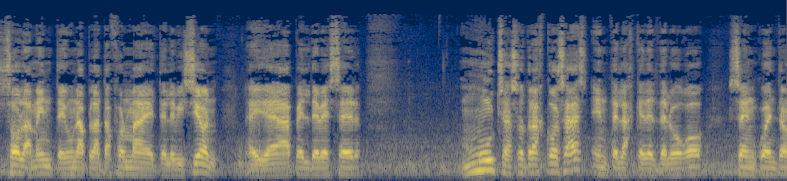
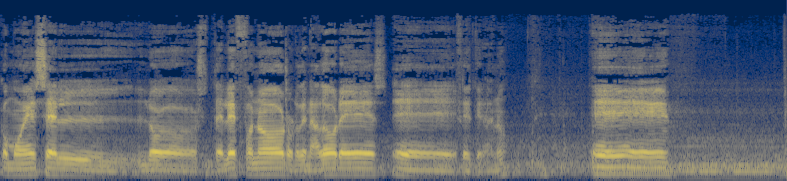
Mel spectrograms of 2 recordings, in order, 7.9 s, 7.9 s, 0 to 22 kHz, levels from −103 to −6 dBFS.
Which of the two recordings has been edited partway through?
second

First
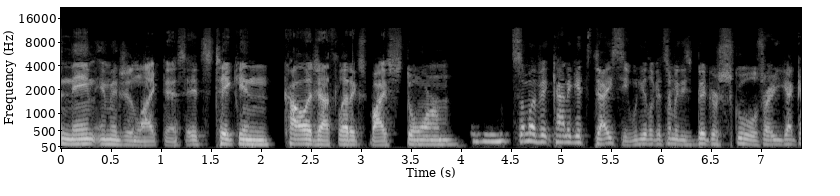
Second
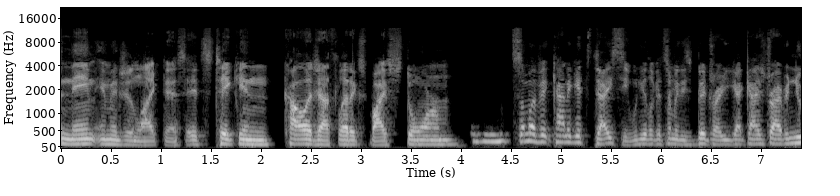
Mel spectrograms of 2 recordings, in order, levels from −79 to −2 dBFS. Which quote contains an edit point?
second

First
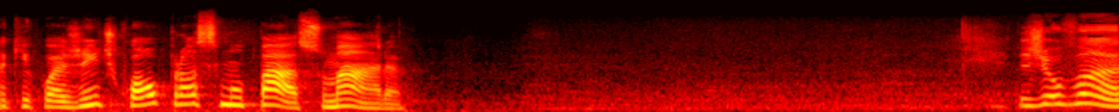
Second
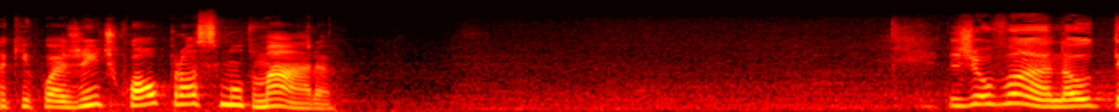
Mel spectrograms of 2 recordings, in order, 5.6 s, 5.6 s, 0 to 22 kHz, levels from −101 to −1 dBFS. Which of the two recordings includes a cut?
second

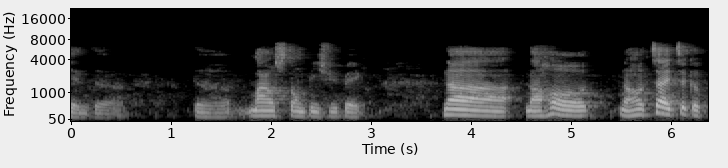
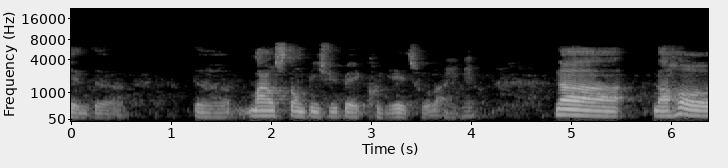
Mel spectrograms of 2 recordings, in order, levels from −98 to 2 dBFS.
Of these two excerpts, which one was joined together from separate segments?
first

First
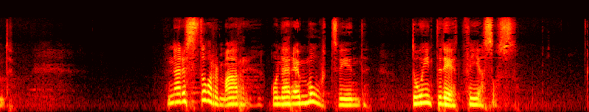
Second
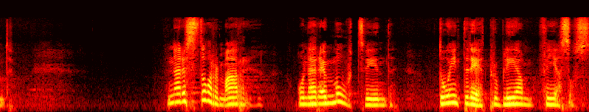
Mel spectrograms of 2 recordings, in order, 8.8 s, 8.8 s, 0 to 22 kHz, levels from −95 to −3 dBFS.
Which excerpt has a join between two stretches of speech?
first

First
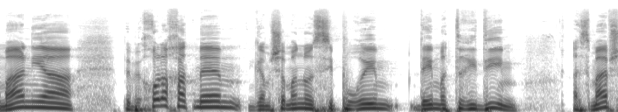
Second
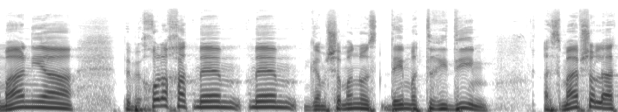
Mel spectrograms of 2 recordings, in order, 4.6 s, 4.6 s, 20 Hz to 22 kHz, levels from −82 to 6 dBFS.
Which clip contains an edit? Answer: second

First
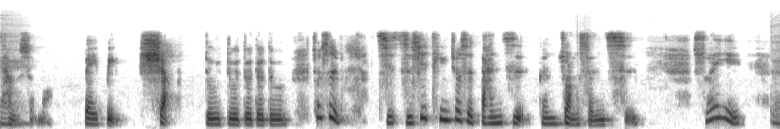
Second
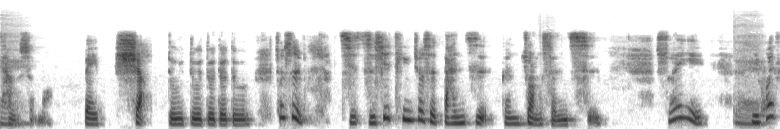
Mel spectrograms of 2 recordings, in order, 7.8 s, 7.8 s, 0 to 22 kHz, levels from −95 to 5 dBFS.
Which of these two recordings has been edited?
second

